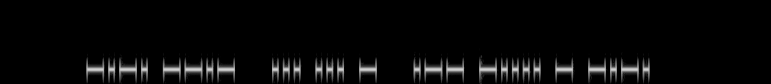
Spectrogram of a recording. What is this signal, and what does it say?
Morse code, heard as a keyed tone, about 22 wpm, 700 Hz. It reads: CQ SST W6TC
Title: K1USN SST QSO Practice - 22wpm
